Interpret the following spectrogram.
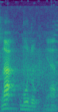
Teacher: Yang penting kita udah tahu bahwa huruf ain itu di situ harus dialirkan, suaranya tidak terputus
